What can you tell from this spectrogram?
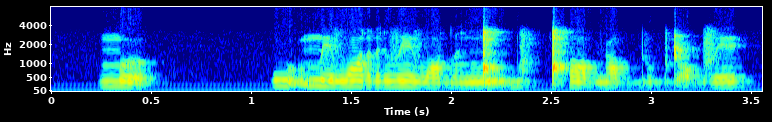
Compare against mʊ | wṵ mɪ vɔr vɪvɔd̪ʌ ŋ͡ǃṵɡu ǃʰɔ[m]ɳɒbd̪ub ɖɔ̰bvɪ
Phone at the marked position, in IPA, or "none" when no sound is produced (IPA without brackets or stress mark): b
